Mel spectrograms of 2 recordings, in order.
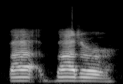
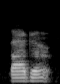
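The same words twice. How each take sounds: First: Southern "butter" slow and leaning. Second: Southern "Butter" as padda. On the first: Scene: Southern caller repeating butter slowly. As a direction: draw out "butter" Southern style, no r. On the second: Scene: Southern caller demonstrating her word, Southern. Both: Shown as a demonstration. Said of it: "I'm Southern".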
